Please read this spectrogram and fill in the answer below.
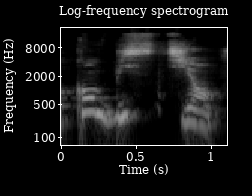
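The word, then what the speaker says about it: combustion: يعني أول حاجة قبل ما نبدا لكم، بالنسبة للكومبيستيون هي الاحتراق، راه تي كتنطق اوكي، واخا ما كتبانش انها كتنطق، ولكن الاحتراق بالفرنسية هو كومبيستيون.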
